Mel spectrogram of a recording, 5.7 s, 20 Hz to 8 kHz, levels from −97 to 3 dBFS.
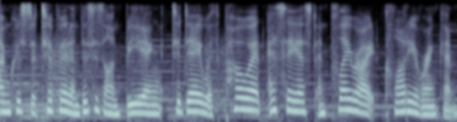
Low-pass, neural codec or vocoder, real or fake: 7.2 kHz; none; real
